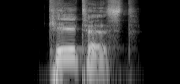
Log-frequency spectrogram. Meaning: inflection of killen: 1. second-person singular preterite 2. second-person singular subjunctive II
- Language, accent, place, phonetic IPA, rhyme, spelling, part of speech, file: German, Germany, Berlin, [ˈkɪltəst], -ɪltəst, killtest, verb, De-killtest.ogg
